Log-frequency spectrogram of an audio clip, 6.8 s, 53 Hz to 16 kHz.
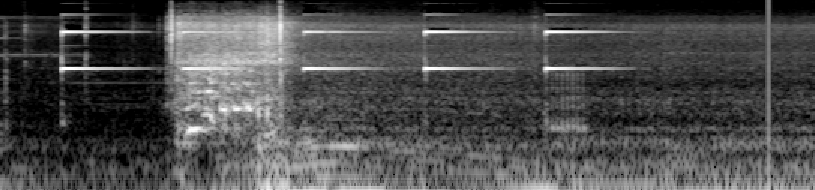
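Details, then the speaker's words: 2014 SEAT previously diagnosed crank-no-start, fuel tank full: chimes, then a quick crank and catch settling into a steady, even, stable idle with no misses or stumbles; starts and runs normally. "طبيعي، السيارة اشتغلت طبيعي بدون اي شيء. اعطيها زي ما احنا شايفين كل اشي ستيبل، السيارة شغالة طبيعي ما في اي مشاكل."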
